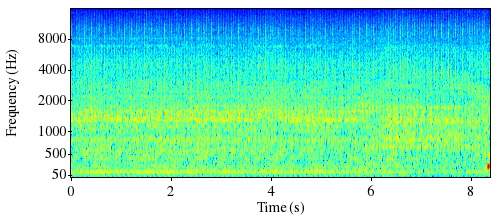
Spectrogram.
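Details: 2006 Chevrolet Lanos, 1.5 petrol, manual, 342,000 km, after fitting a new FEBI rocker arm: light, quick ticking over a steady idle at several taps a second. A worn camshaft lobe still knocks the new rocker.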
